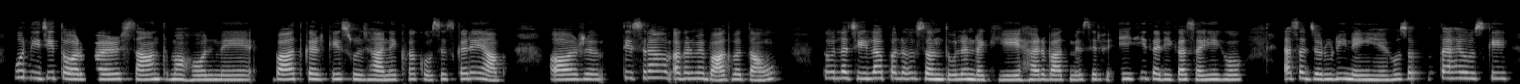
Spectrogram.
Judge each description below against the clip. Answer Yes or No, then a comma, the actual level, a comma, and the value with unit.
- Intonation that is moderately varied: Yes, average, 3.2 semitones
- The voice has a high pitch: Yes, high, 240 Hz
